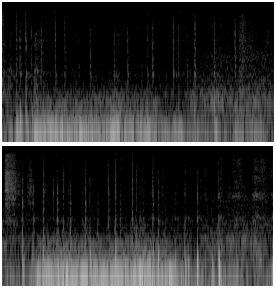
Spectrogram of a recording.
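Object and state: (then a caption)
Hollow cardboard tube. An empty, hollow brown cardboard tube is held close to the microphone and tapped and scratched with fingertips and short nails. Quick, irregular taps land as soft, hollow low thuds over a dry scratching texture. Each tap stops almost instantly.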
